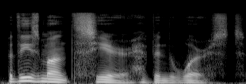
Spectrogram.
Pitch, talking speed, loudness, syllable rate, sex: 100 Hz, 195 wpm, -20 LUFS, 4.3 syllables/s, male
